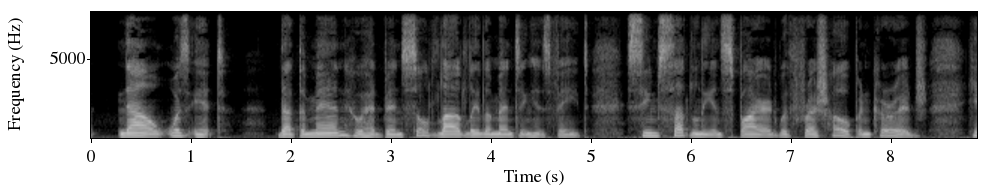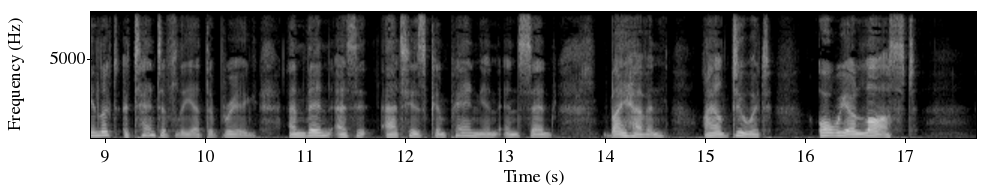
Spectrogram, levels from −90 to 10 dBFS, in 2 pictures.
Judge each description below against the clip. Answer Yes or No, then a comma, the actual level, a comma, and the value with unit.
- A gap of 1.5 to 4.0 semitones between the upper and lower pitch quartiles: Yes, average, 3.4 semitones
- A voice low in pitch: No, medium, 155 Hz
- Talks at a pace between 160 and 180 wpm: No, average, 145 wpm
